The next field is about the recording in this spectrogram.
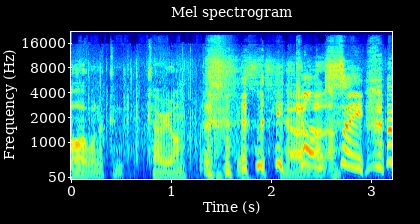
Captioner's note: laughing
